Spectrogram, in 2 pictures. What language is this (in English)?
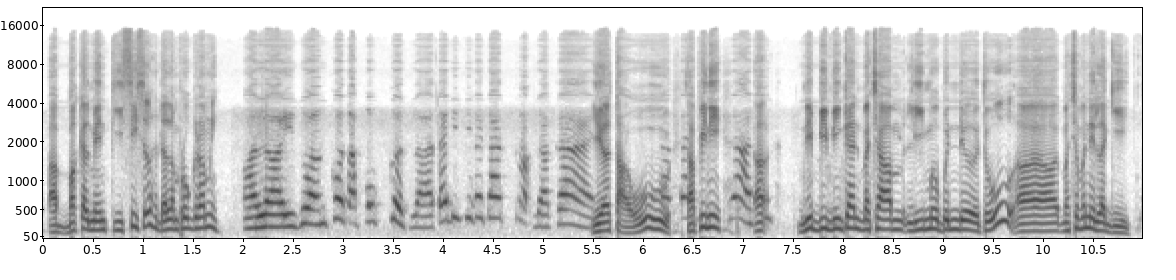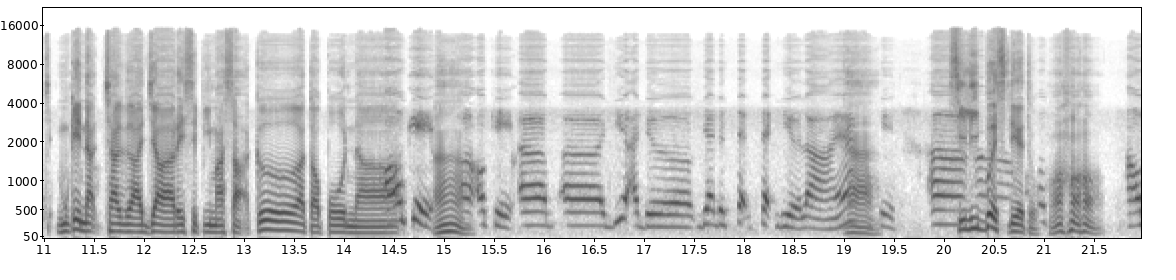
Malay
